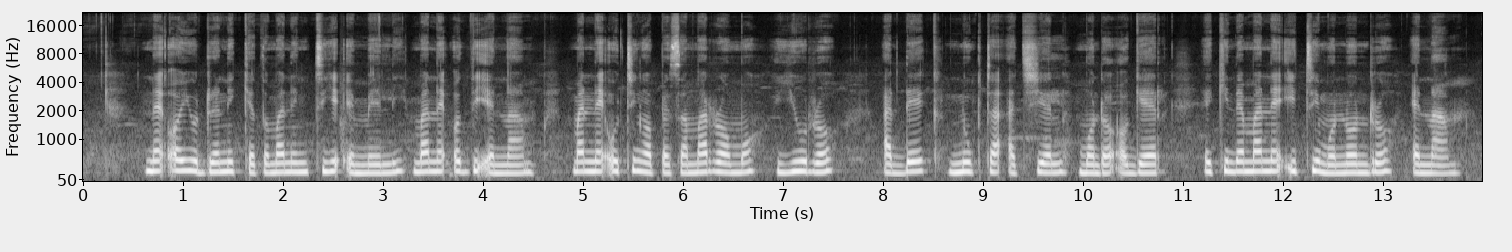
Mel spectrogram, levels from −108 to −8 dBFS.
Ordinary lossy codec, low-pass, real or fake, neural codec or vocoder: none; none; real; none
